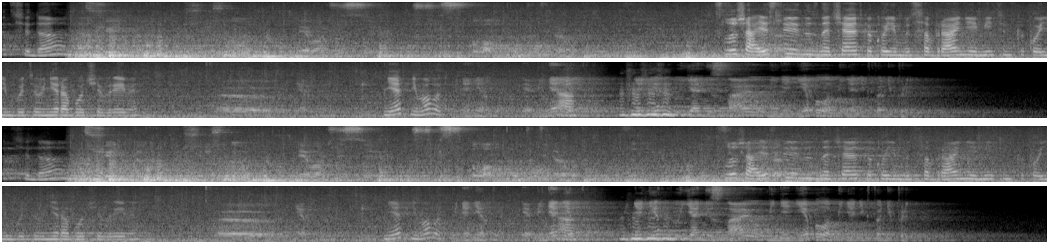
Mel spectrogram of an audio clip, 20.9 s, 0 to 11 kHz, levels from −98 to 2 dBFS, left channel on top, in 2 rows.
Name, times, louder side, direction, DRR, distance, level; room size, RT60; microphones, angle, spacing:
voice 1, 0.0-1.0 7.1-11.9 14.3-14.9 16.0-16.2 16.6-17.2, left 3 dB, 55° left, 11 dB, 1.0 m, -32 dB
Thunder / Rain, 0.6-16.2, equal, 5° right, 1.2 m, -33 dB
voice 2, 0.8-2.5 2.9-6.6 7.0-7.8 11.3-11.9 12.5-13.5 14.9-16.3 16.7-19.5, right 2 dB, 50° right, 4 dB, 3.9 m, -40 dB
30.0 x 19.0 x 8.7 m, 2.5 s
head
